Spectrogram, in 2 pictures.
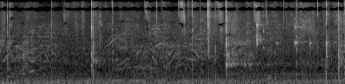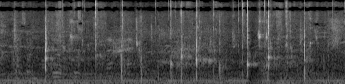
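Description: Scattered sharp pops of pickleball paddles hitting the plastic ball, irregular, roughly one a second, over a steady low hum.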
